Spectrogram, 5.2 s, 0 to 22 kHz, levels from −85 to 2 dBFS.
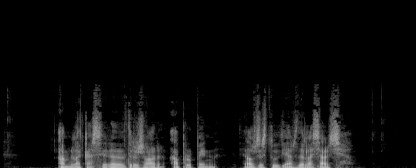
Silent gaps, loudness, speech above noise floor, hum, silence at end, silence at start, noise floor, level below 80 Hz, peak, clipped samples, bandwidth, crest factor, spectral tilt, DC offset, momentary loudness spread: none; -29 LUFS; 46 dB; none; 0.85 s; 0.7 s; -74 dBFS; -42 dBFS; -8 dBFS; under 0.1%; 11 kHz; 22 dB; -5.5 dB/octave; under 0.1%; 7 LU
